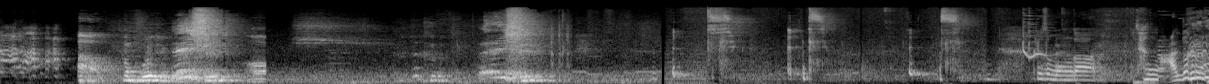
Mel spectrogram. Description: A compilation of KPOP idols sneezing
